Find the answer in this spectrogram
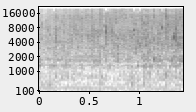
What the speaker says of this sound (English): the water from the python just kind of running across the top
